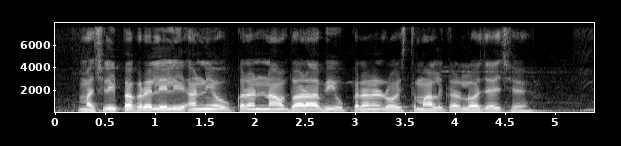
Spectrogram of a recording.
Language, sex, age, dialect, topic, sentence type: Maithili, male, 18-24, Angika, agriculture, statement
